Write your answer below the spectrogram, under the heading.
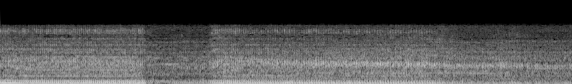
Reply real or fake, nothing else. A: real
